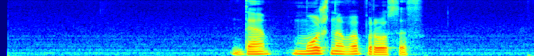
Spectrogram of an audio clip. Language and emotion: Russian, neutral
